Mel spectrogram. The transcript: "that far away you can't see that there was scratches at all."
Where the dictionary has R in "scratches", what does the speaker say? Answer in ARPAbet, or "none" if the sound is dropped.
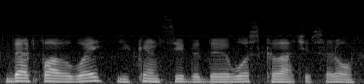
L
